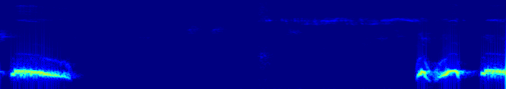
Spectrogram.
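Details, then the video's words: Spotted dove calls, meant to stimulate other doves, recorded directly with no background noise. A throaty falling coo opens the clip, then a long silence, then a wavering double note followed by another drawn-out coo. "Cu gáy hạp bổi GÁY GỌI + THÚC + GÙ + BO kích bổi hiệu quả, cu đất gáy, tiếng cu cườm gù, cu bo"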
